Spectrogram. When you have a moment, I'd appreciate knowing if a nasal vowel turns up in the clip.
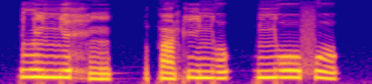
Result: yes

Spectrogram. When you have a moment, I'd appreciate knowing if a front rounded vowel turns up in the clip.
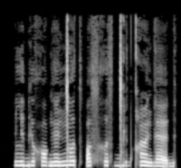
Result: no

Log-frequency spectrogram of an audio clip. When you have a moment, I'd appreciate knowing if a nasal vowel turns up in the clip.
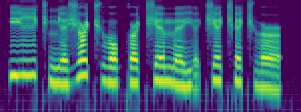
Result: no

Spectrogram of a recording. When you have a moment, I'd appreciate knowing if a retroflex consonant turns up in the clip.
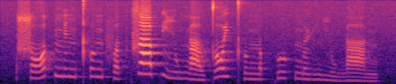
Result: no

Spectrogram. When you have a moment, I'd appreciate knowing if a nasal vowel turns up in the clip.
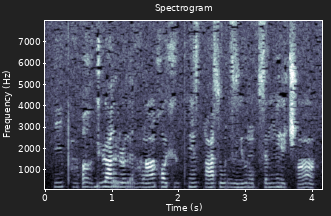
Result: yes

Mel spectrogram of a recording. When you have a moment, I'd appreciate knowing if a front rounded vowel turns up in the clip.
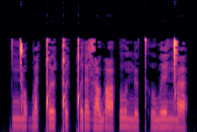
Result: yes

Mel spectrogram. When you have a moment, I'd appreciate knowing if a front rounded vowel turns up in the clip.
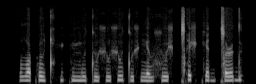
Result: yes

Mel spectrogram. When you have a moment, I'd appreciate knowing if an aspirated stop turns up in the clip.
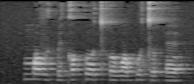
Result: yes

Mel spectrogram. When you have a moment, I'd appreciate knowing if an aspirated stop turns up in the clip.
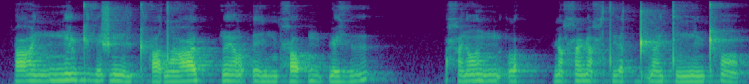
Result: yes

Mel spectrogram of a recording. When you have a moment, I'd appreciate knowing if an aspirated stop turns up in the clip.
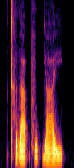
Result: yes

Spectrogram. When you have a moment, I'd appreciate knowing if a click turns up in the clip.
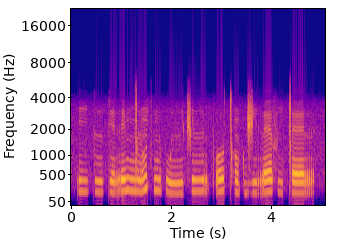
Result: yes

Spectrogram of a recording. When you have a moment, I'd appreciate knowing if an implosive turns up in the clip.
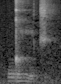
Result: no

